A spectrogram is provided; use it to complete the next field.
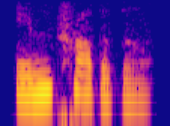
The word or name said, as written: improbable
